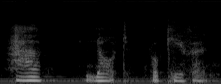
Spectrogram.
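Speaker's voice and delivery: a hushed, breathy voice from beyond, slow; Holy Spirit's whisper. Acted. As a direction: whisper it like a divine voice in the ear. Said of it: "And the Holy Spirit said".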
